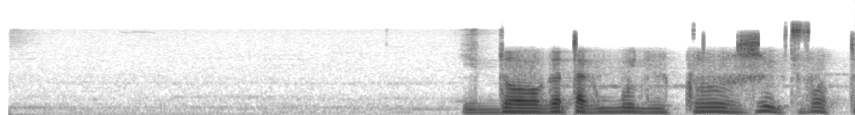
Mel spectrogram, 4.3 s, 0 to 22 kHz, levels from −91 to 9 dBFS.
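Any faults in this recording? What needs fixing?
From 2.50 s to the end, a Bluetooth SBC bit pool drop starves the upper sub-bands, dulling the speech and adding grit, consistent with about 54 kbps. Reduce radio congestion or hold a higher minimum bit pool so the link keeps enough bits.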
